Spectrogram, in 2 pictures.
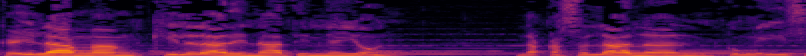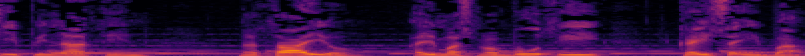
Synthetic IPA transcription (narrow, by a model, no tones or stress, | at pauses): kɐɪlaːŋɐŋkɪlɐlaːnɪnaːt̪ɪnŋɐjo̞nː | ɐkɐsɐlaːnɐnkʊŋiʔːsiːpɪnːaːt̪ɪnː | ɐt̪aːjo̞ | ʔɐjmasmɐbuːt̪ɪ | kɐjsɐɪba̰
